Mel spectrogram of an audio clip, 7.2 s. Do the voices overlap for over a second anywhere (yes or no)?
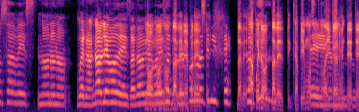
yes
